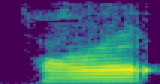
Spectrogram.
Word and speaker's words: Saqqarah: So my name is spelled Sakara, S-A-Q-Q-A-R-A-H.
